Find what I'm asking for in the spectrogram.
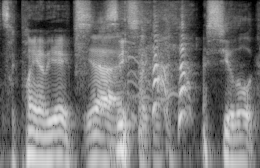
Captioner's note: laughs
